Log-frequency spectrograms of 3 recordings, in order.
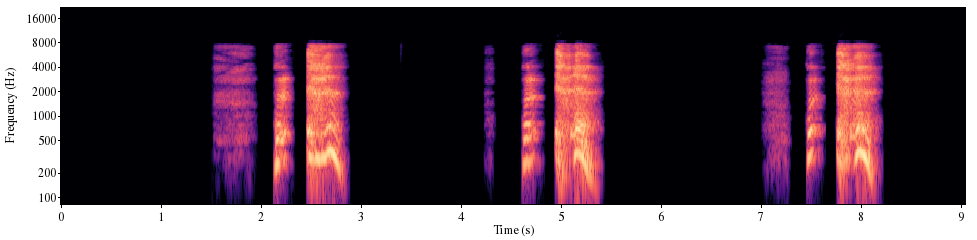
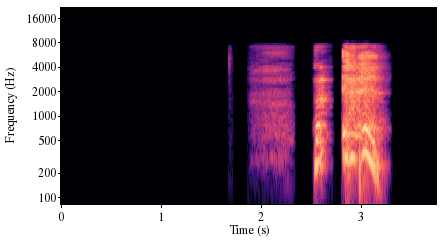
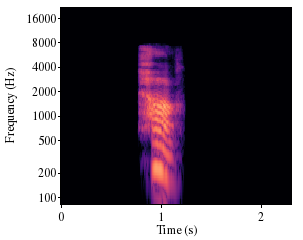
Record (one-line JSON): {"three_cough_length": "9.0 s", "three_cough_amplitude": 31802, "three_cough_signal_mean_std_ratio": 0.33, "cough_length": "3.8 s", "cough_amplitude": 30789, "cough_signal_mean_std_ratio": 0.31, "exhalation_length": "2.3 s", "exhalation_amplitude": 13224, "exhalation_signal_mean_std_ratio": 0.26, "survey_phase": "beta (2021-08-13 to 2022-03-07)", "age": "65+", "gender": "Female", "wearing_mask": "No", "symptom_cough_any": true, "symptom_runny_or_blocked_nose": true, "symptom_onset": "8 days", "smoker_status": "Ex-smoker", "respiratory_condition_asthma": false, "respiratory_condition_other": false, "recruitment_source": "REACT", "submission_delay": "0 days", "covid_test_result": "Positive", "covid_test_method": "RT-qPCR", "covid_ct_value": 20.4, "covid_ct_gene": "E gene", "influenza_a_test_result": "Negative", "influenza_b_test_result": "Negative"}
